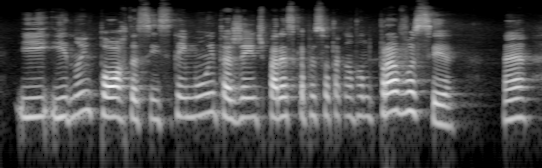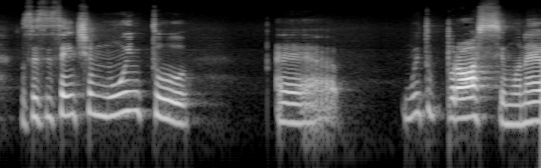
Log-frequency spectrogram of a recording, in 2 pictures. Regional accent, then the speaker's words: Rio de Janeiro, Brazil; como uma boa carioca, nascida e criada em Santa Teresa, moradora da Tijuca

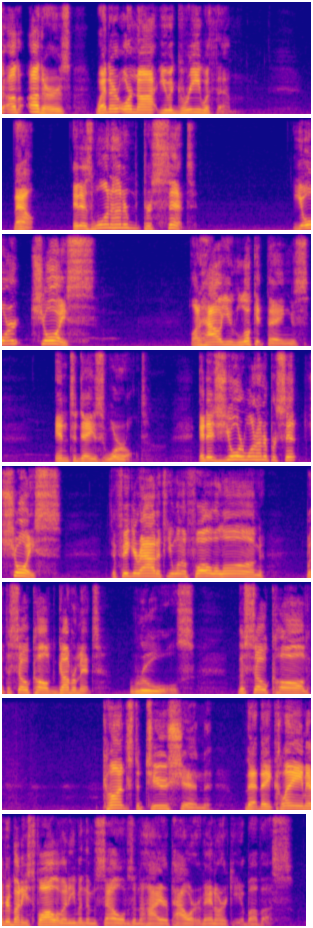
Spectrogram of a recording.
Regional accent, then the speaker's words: United States; I consider myself an American

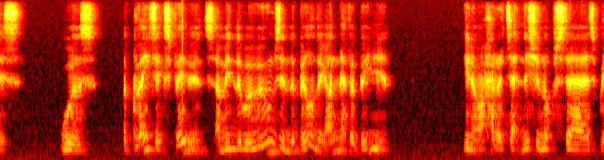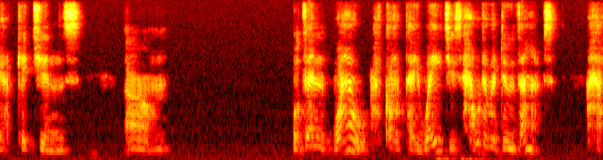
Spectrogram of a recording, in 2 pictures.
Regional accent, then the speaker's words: Manchester, North West England, United Kingdom; I was brought up in Crumsall.

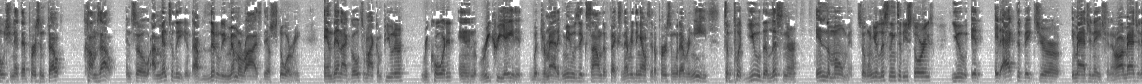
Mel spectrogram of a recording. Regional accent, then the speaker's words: New Orleans, Louisiana, United States; I live in New Orleans. I was born and raised in New Orleans because they moved here.

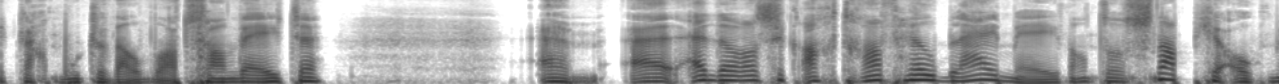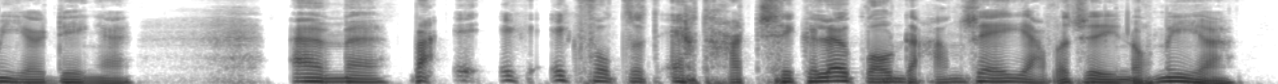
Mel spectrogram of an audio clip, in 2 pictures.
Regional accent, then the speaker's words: Hilversum, North Holland, Netherlands; now in Laren, Netherlands; ik ben eh, opgegroeid in Hilversum.

